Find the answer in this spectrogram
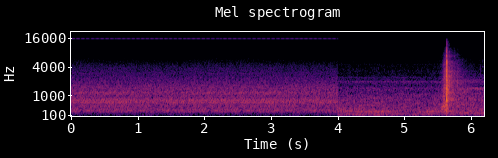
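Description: Faint steady background hum, then one sharp, short crack about five and a half seconds in: a golf club striking the ball.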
